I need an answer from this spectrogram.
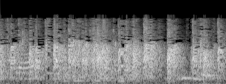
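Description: Applause for a lighting technician after a stage show: a short stretch of clapping from a small group, with uneven bursts and dips in loudness.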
